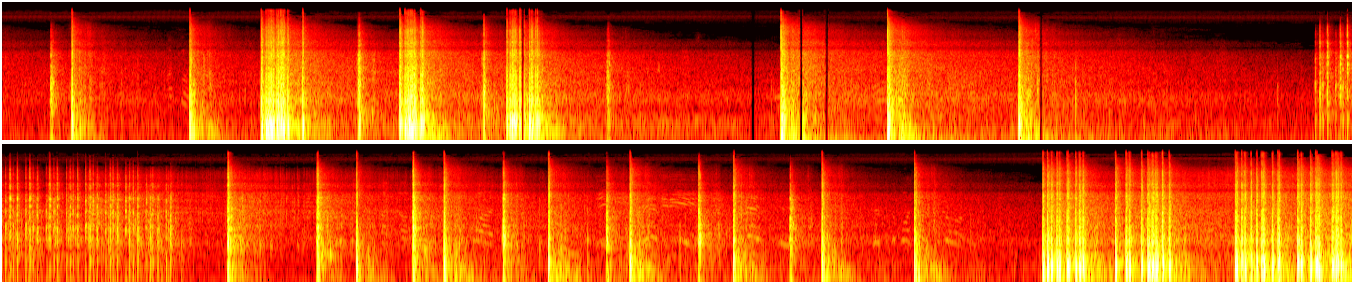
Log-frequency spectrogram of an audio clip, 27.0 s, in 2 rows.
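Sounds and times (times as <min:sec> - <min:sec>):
rapid firework crackling: 0:00.0 - 0:06.3, 0:13.1 - 0:23.2, 0:23.8 - 0:27.0
firework shells bursting: 0:13.1 - 0:23.2, 0:23.9 - 0:27.0.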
